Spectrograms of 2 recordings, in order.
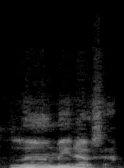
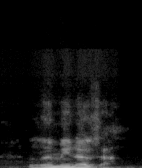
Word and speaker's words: Luminosa: not bad Athol so luminosa luminosa remember that the S between vowels is pronounced Z as in pizza or lasagna luminosa okay I'll put too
